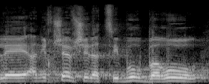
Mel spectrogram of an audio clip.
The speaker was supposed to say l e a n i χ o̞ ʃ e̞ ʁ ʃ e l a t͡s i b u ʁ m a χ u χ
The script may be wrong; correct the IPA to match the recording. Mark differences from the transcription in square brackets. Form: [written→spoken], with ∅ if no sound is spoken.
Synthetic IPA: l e a n i χ o̞ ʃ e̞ [ʁ→v] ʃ e l a t͡s i b u ʁ [m→b] a [χ→ʁ] u [χ→ʁ]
